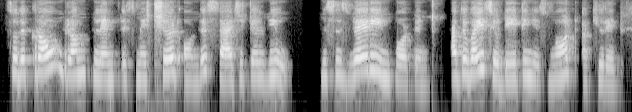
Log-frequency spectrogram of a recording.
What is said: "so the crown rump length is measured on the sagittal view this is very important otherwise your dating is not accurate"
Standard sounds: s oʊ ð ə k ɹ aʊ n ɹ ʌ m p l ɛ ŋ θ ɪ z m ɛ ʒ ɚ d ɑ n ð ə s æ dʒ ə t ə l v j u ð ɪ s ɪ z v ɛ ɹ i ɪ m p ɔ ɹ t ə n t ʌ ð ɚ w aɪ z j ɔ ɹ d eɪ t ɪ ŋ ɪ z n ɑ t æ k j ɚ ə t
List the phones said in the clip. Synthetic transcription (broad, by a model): s oʊ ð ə k ɹ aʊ n ɹ ʌ m p l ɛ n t ɪ z m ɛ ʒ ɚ d ɑ n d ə s æ dʒ ə t ə l v j u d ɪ s ɪ z v ɛ ɹ i ɪ m p ɔ ɹ t ə n t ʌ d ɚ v aɪ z j ɔ ɹ d eɪ t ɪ ŋ ɪ z n ɑ t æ k j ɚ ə t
